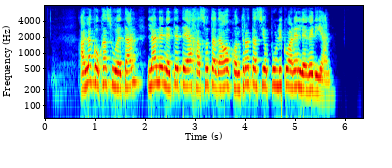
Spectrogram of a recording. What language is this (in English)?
Basque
